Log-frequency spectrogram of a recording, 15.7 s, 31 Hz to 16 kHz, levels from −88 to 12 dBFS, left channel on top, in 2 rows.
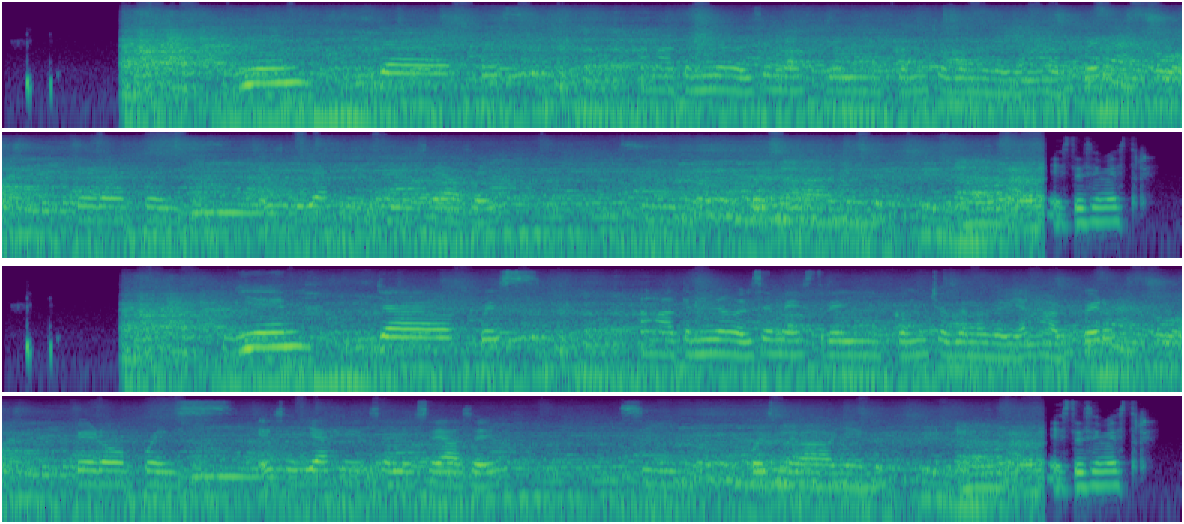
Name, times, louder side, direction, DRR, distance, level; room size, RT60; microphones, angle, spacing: sound 1, 0.8-14.8, left 3 dB, 30° left, 1.8 m, -22 dB
voice 1, 1.5-2.2 2.4-3.4 4.2-7.5 8.4-9.1 9.6-11.3 12.1-12.4 12.8-13.8 14.2-15.3, right 3 dB, 20° right, 0.4 m, -20 dB
head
